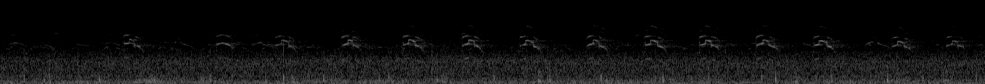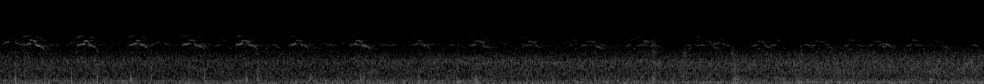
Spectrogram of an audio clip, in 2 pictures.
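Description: A bird calling over and over, short high calls about two a second, growing fainter in the second half, over steady low background noise.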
